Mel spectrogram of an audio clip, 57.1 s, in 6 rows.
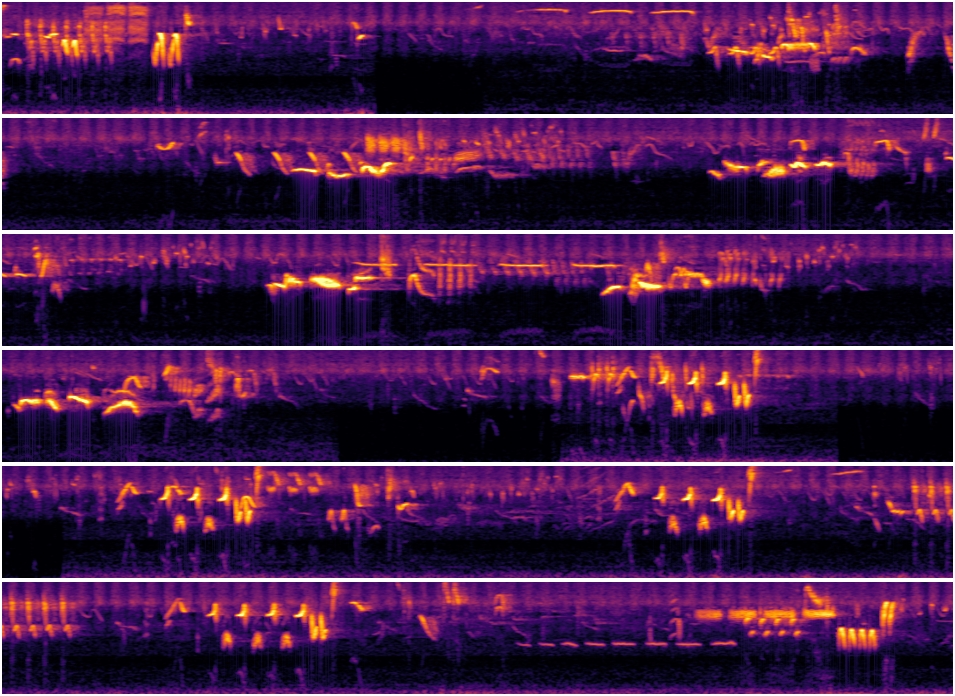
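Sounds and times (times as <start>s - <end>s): faint high hiss: 0.0s - 3.7s, 38.7s - 57.0s
songbirds singing: 0.0s - 57.0s.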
